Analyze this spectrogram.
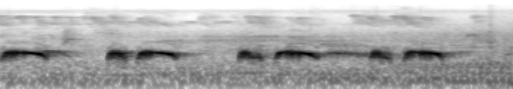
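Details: Thai spotted dove calling as a decoy bird: short cooing phrases of a brief note followed by a longer arched coo, repeated about once a second, with faint high chirps behind.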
